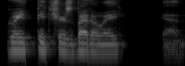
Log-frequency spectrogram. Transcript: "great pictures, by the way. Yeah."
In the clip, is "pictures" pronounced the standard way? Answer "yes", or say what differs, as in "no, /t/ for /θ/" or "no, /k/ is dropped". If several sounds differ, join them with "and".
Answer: yes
